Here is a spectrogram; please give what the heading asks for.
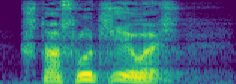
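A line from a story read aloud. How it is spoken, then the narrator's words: Shouted. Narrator (Russian): крикнул капитан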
